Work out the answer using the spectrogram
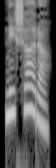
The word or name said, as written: ನಾಸೀರ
